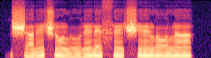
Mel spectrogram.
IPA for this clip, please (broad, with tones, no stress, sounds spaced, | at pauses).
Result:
ʃ a˨ ɾ ɛ̃˨˦ ʃ ɔ̃˦˨ l o˨ ɾ ɛ̃˨˦ ɾ ɛ˦˨ s ɛ̃˧ ʃ ɛ̃˦ l ɔ˦ l ã˦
